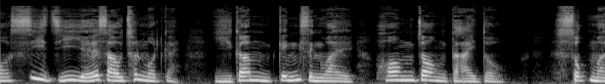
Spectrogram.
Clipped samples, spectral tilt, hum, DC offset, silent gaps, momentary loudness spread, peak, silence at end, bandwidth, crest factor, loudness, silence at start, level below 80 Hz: under 0.1%; -5.5 dB/octave; none; under 0.1%; none; 12 LU; 0 dBFS; 0 s; 17 kHz; 14 dB; -15 LUFS; 0 s; -48 dBFS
